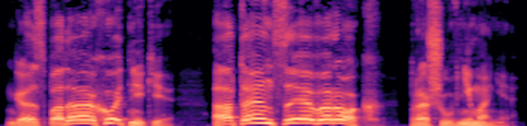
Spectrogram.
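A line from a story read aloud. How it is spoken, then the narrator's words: Loud, well-trained voice. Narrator (Russian): Генри произносит хорошо поставленным громким голосом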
